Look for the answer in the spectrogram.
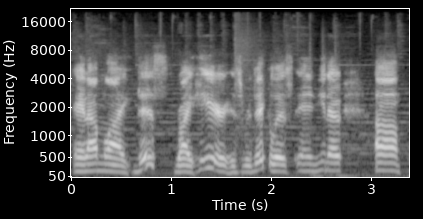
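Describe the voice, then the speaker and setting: A man's voice: on the high side, moderate pace, lo-fi sound, soft background music. A man ranting indignantly on a livestream from a small room, repeatedly asking "right?" as he complains. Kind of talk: heated livestream commentary.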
